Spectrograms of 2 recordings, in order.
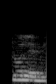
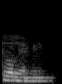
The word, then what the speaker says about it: Ptolemy: Geocentric theory was given by Claudius Ptolemy in 2nd century. See here. Claudius Ptolemy. He gave Ptolemy, here P is silent. Claudius Ptolemy.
